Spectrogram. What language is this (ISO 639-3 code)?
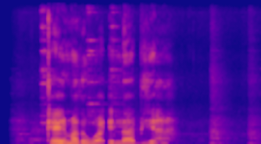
som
